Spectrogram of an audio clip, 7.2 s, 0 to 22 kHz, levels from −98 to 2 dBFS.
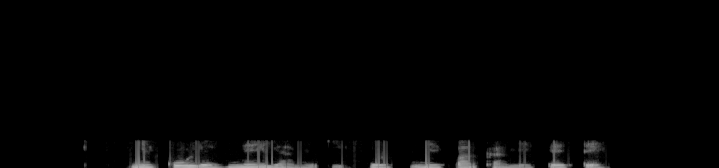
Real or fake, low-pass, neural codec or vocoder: fake; 3.6 kHz; codec, 16 kHz, 6 kbps, DAC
